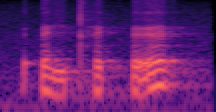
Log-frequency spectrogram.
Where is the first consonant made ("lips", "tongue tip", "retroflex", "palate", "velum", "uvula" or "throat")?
throat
